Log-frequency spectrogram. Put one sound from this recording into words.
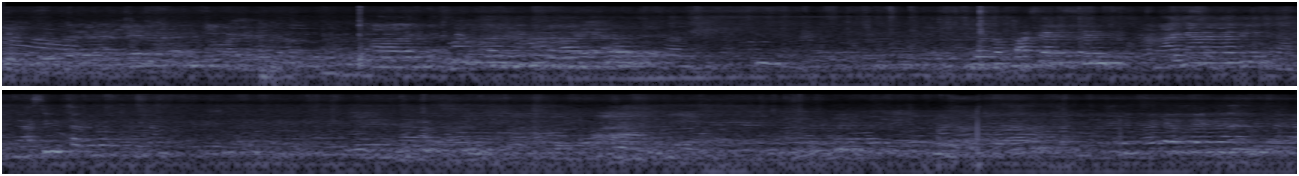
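A crowd of children and adults chatter nearby in a busy, echoing hall.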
